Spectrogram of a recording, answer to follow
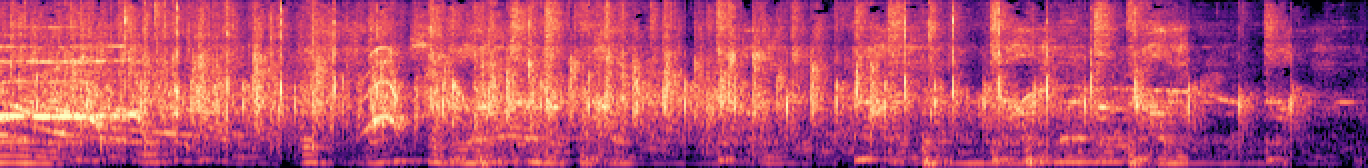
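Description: Audience applause over music playing through the room. The clapping dies down near the end.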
